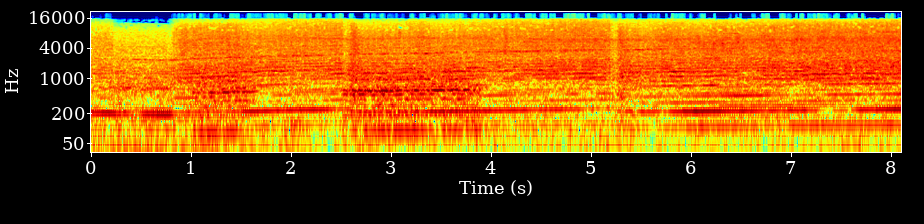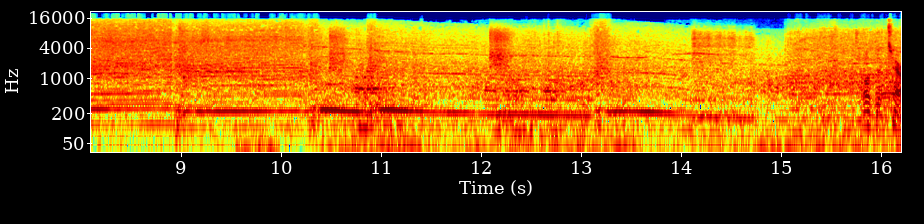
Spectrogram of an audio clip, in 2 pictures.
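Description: A racing video game car engine revs at the start in a steady, tonal whine that shifts pitch through gears, with tire squeal and a voice talking over it.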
